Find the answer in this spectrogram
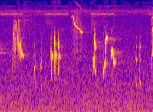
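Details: Nok dok taeng delivering a jumble of scratchy chirps, a high whistled slur and short clicks, over steady background hiss.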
